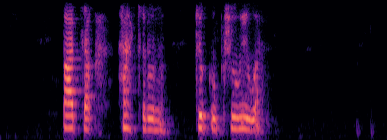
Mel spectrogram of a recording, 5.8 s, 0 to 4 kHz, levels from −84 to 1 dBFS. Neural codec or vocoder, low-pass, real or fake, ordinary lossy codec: none; 3.6 kHz; real; Opus, 16 kbps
